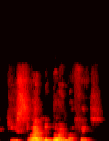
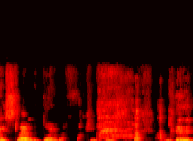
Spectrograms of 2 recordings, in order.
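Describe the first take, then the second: First: It is said at normal speed. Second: It is said slowly.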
